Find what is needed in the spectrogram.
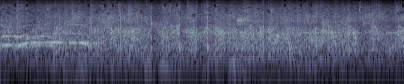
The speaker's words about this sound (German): Von daher einen großen Applaus an die Gruppe Webseitenaktualisierung.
